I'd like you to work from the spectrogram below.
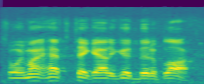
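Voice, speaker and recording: A relaxed man talks through a job outdoors, plain-spoken and unhurried, with plenty of fillers. His voice sits at an ordinary pitch for a man. Steady outdoor noise runs behind him. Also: rough recording. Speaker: beekeeper doing a bee removal. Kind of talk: casual on-site explanation. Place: outdoors beside a house wall.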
